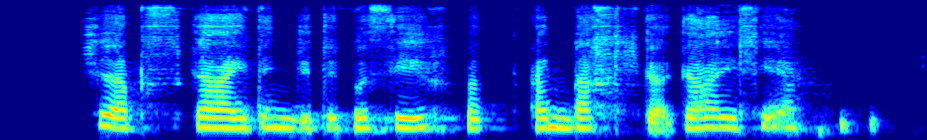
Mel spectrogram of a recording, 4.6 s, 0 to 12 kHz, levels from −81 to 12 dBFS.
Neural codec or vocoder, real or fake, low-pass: codec, 44.1 kHz, 1.7 kbps, Pupu-Codec; fake; 10.8 kHz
